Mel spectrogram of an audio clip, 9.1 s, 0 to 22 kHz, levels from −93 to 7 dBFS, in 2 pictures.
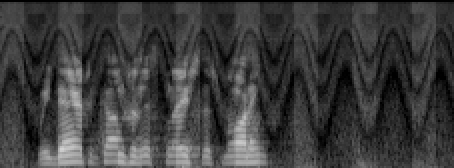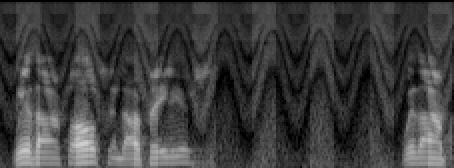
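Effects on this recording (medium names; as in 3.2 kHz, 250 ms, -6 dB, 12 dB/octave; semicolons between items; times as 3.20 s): a quantiser's noise floor 8-bit, dither triangular; phasing stages 8, 2.1 Hz, lowest notch 670–3500 Hz; chopped level 1.7 Hz, depth 65%, duty 40%; Opus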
